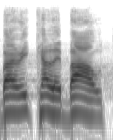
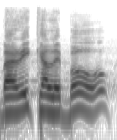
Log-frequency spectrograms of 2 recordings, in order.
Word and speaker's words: Barry Callebaut: manager of the gourmet division the case of Barry Callebaut you know all of us will speech Barry Callebaut but they are from Belgium and they say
